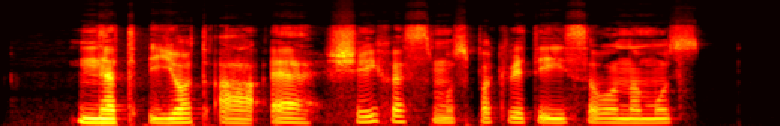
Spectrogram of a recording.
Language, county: Lithuanian, Šiauliai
